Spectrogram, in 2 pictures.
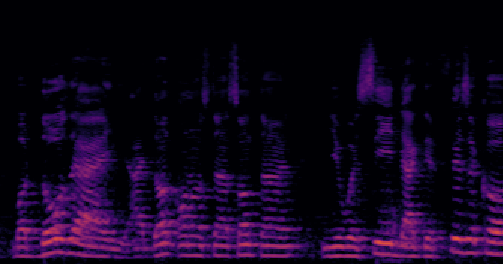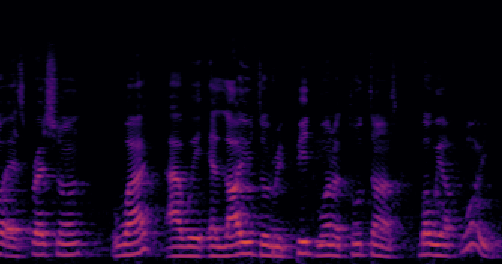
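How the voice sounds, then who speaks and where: Noticeable background noise and audible room echo surround the recording. A man speaks with fairly even intonation. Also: fairly high pitch for a man, moderate pace. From Liberia. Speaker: international student. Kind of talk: casual interview. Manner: hesitant, repeats words.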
